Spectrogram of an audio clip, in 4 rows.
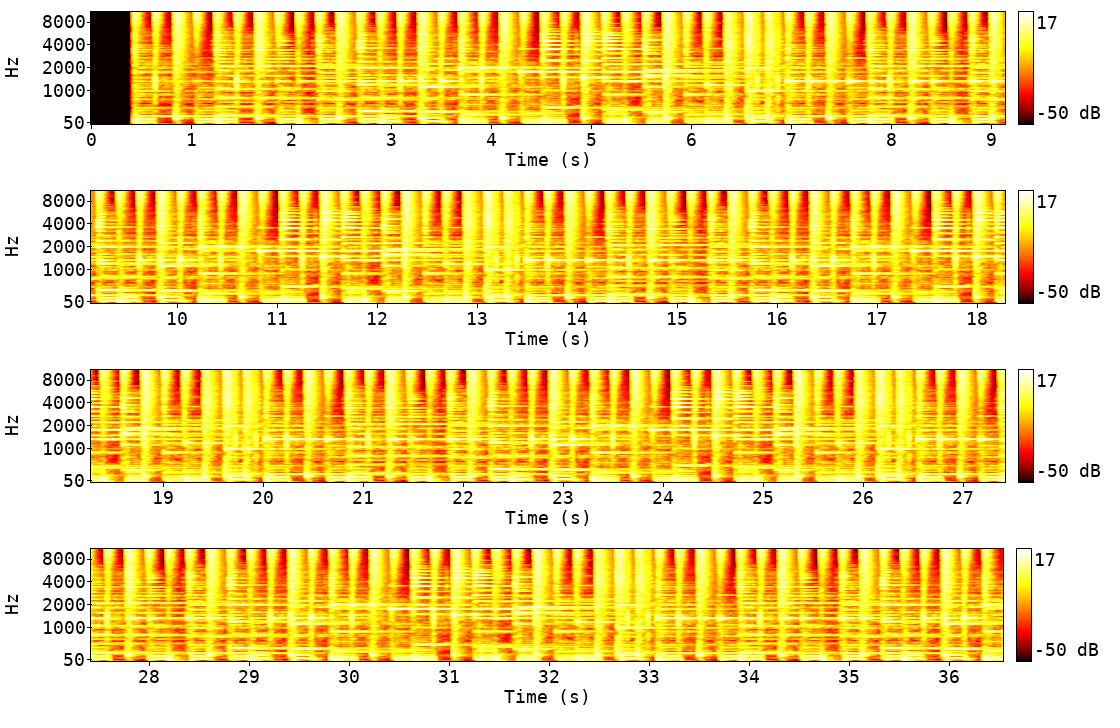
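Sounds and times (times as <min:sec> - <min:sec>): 
E minor chord loop: 0:00.4 - 0:36.5.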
